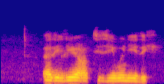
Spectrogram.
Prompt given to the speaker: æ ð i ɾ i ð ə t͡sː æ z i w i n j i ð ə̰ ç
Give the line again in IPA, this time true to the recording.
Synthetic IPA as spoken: æ ð i l i ʁ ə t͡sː i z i w i n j i ð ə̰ ç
